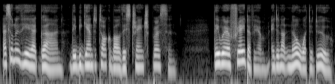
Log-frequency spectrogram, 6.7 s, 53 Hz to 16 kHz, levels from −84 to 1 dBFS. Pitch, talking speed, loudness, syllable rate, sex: 175 Hz, 235 wpm, -17 LUFS, 5.6 syllables/s, female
